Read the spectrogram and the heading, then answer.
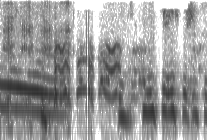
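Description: A small dog howls: a long, sliding high note, then a quick run of short, wavering yowls and yips, loud and continuous for about two seconds.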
